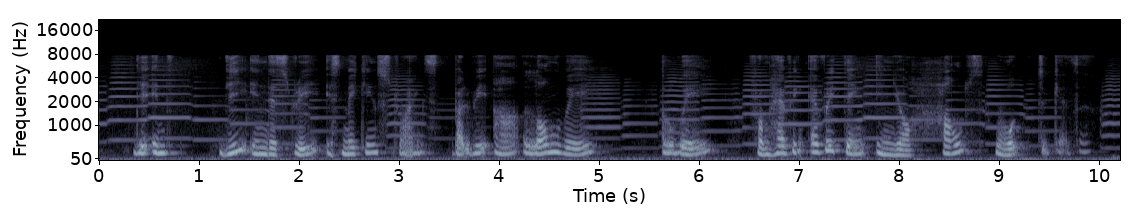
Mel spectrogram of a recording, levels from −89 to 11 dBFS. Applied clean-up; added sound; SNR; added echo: none; Trumpet; 18 dB; none.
